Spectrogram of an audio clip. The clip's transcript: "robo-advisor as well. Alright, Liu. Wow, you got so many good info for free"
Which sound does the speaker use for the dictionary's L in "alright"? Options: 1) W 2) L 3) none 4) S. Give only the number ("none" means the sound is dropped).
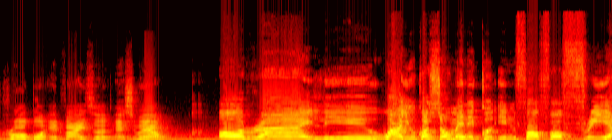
2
